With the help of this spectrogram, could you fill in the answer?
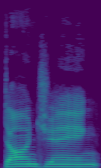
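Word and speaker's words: doenjang (된장): Mine are split red lentil soup or doenjang with tofu and seaweed. I definitely pronounced that wrong. – You nailed it. Nailed it. You had it.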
